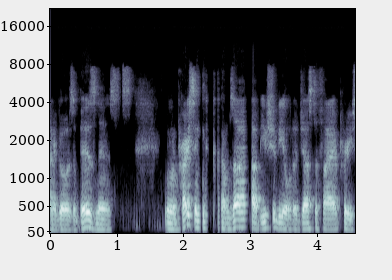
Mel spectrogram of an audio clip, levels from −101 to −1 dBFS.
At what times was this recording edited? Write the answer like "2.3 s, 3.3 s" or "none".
none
